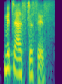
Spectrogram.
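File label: "metastasis", English, Indian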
